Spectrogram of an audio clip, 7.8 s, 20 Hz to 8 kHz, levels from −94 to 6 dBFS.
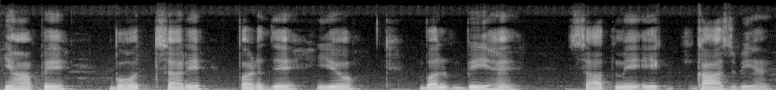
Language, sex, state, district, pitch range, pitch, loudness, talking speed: Hindi, male, Maharashtra, Gondia, 125-135 Hz, 130 Hz, -18 LUFS, 115 wpm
